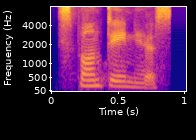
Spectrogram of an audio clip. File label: "spontaneous", Indian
